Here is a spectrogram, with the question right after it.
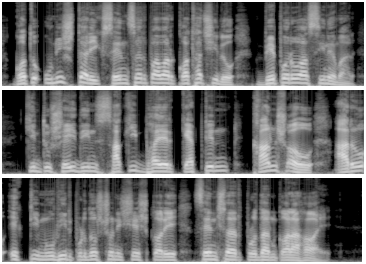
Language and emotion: Bengali, neutral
